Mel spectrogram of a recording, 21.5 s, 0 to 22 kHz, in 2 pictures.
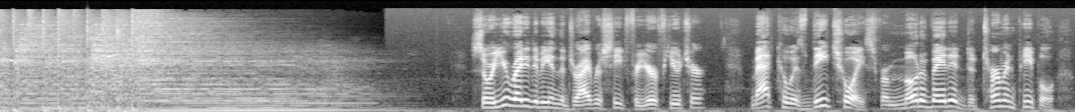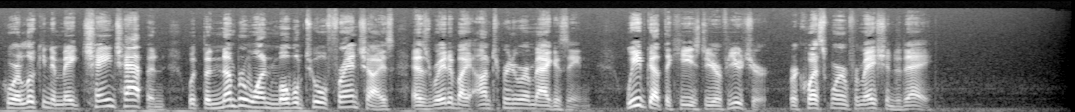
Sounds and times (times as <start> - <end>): Speech: 4.8 - 20.2.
